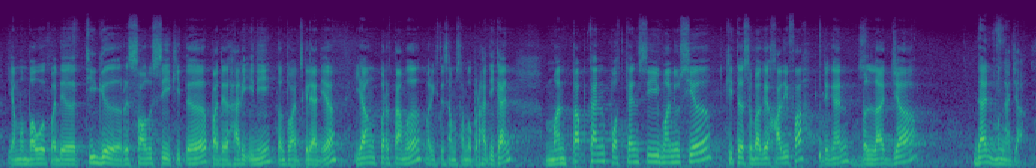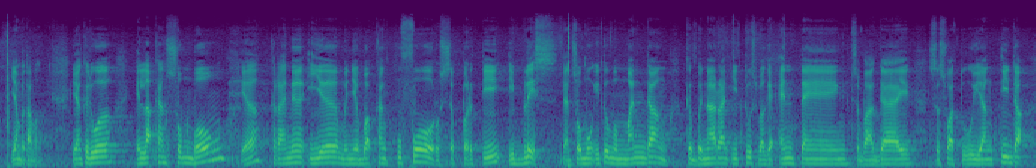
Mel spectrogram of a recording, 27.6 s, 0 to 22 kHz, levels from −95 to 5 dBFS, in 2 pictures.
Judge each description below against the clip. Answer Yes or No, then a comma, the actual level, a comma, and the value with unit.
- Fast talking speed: No, average, 115 wpm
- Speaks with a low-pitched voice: Yes, low, 120 Hz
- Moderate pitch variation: Yes, average, 3.8 semitones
